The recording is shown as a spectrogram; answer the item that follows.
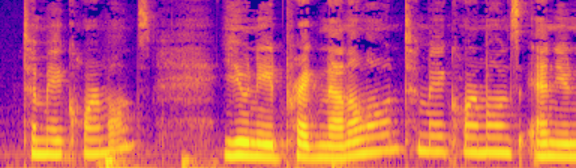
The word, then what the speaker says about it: pregnenolone: So those other um, hormones you mentioned earlier, DHEA, and is it pregnant? How do you say that? – Pregnenolone.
